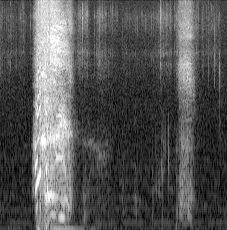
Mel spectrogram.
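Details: An adult deliberately making themselves sneeze in a quiet room gives one loud, explosive sneeze, followed a moment later by a softer exhaled breath or sniff.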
